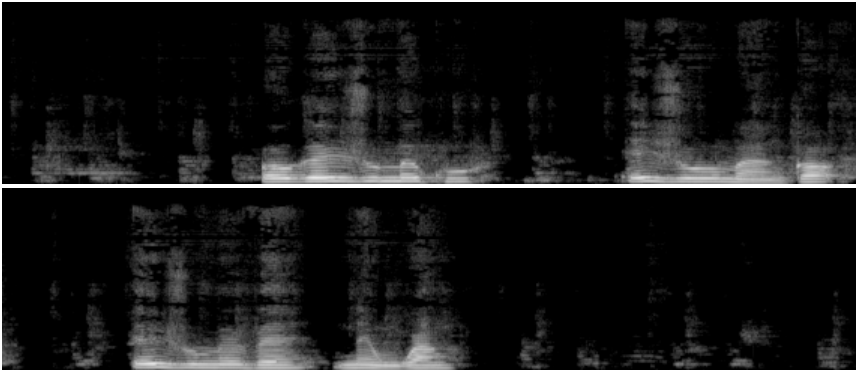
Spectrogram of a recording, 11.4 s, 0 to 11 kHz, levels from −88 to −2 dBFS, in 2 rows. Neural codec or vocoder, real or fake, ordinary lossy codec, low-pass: none; real; MP3, 64 kbps; 9.9 kHz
